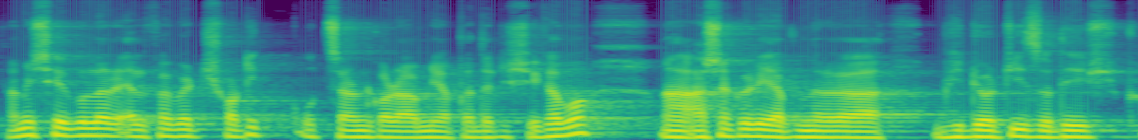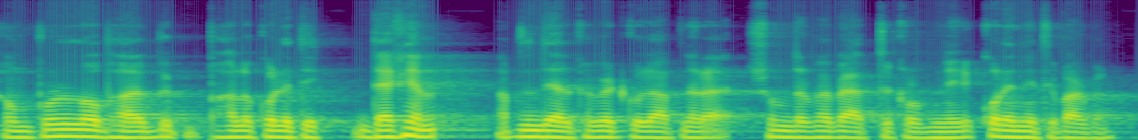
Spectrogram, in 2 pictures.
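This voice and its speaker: A man from Bangladesh teaching a lesson, hesitant, with frequent "ah" fillers, repeating sounds slowly. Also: fairly low pitch, little pitch movement, darkish tone. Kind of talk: spoken lesson. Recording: long echoing reverb.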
